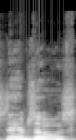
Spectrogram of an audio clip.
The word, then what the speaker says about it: Zamzows: The proper way is Zamzows. Okay. That's why we say we did the rhyming ad. Nobody knows like Zamzows.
